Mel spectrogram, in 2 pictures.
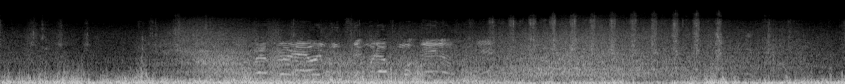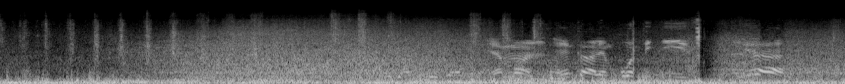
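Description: Wind buffeting the microphone over steady surf, with a quick run of rasping clicks through the middle as a knife scrapes the scales off a fish.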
